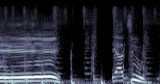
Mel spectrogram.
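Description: Dance music playing for a group dance routine. A long, low held note with a drawn-out, moo-like voice cuts off about a second in, then sparse drum hits follow and a falling swoop comes near the end.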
